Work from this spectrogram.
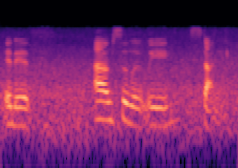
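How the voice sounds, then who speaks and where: Against noticeable background noise, a woman talks in a relaxed tone at a fairly slow pace with fairly even intonation. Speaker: travel podcast host. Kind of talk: live travel recording, casual tips. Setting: on location on a tropical island.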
